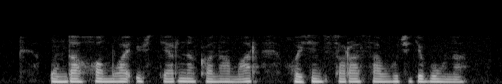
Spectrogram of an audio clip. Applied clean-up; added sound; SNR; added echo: none; none; none; none.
